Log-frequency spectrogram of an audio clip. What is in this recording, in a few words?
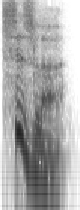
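"sizzler", British English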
